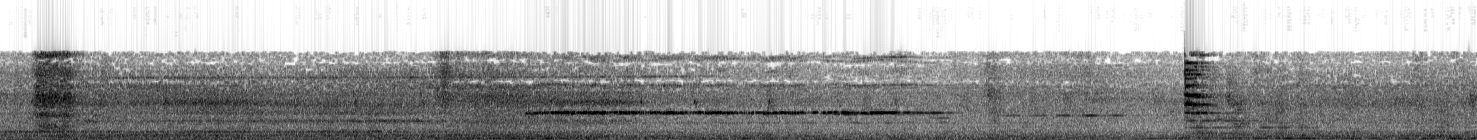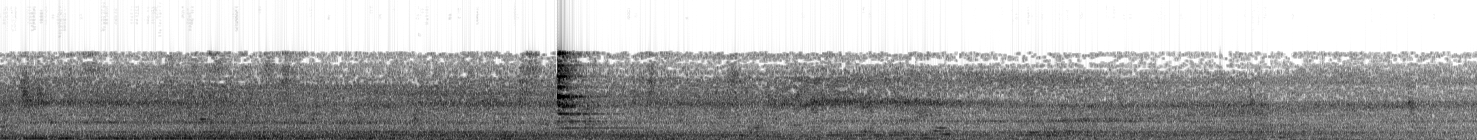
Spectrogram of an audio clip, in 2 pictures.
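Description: Hong Kong Light Rail vehicle running through the stop, with a steady low hum over its rolling noise. A high wheel squeal rises for a few seconds after the start, and there are two sharp knocks later on. The sound fades slowly near the end.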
